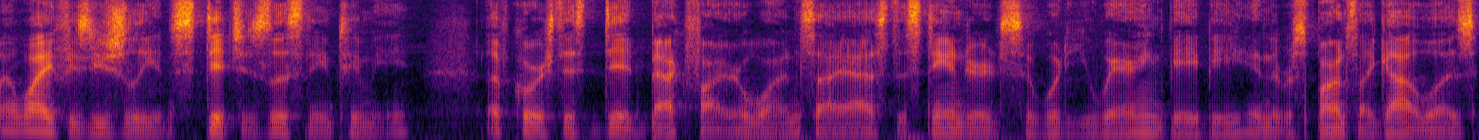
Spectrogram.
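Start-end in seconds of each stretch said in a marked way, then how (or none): 5.0-6.3 put-on creepy, sleazy, perverted voice. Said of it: "the most perverted voice I can muster".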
